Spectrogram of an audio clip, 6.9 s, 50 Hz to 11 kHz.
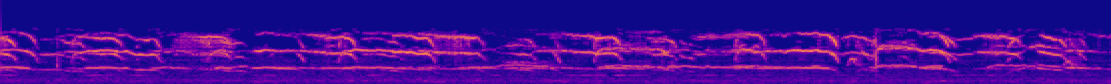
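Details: Nest of peregrine falcons in Warszawa Żerań, Poland, 8 May 2023, female feeding the chicks: continuous scratchy, wavering calls with steady overtones, mixed with higher chittering notes near the end.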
